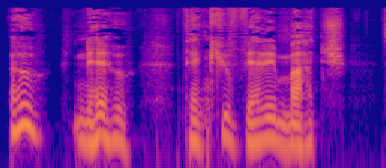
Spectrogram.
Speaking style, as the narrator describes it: said Umbridge with that simpering laugh

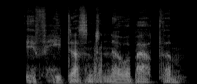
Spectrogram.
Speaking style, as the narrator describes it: Cirrus said, more softly now

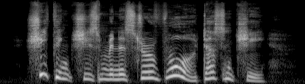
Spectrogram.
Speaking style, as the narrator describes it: Joe blurted out

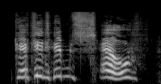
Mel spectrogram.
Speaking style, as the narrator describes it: shrieked Bellatrix over a cackle of mad laughter

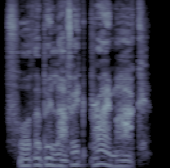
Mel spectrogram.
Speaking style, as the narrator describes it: said softly, speaking by closed vox

